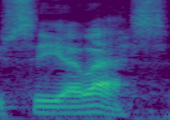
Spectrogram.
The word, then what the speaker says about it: cos: the word cosine is shortened to cosos pronounced cos and as with the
